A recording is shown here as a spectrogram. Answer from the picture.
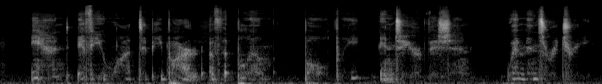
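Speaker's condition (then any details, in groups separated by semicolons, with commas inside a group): Spasmodic dysphonia; linked by speaker to stress and overwhelm from previous years; currently dealing with and working through it, still recovering; voice sounds like laryngitis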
